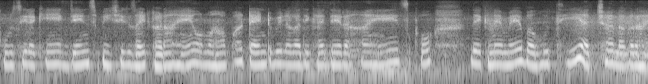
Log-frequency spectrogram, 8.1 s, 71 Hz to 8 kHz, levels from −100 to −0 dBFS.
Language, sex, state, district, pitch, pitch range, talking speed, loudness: Hindi, female, Goa, North and South Goa, 210 Hz, 205-220 Hz, 200 wpm, -18 LUFS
